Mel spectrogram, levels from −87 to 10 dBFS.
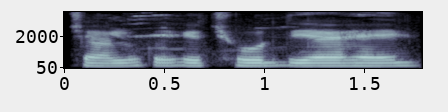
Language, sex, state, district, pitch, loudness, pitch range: Hindi, male, Bihar, Muzaffarpur, 150 Hz, -16 LUFS, 145-155 Hz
